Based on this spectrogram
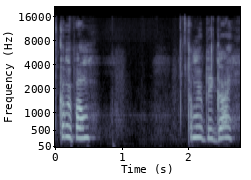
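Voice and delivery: high, soft sing-song call to the dog; high pet call. Real, not acted. Owner coaxing her dog to come, high and soft. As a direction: coax the dog over in a lifted voice. Calling the dogs over.

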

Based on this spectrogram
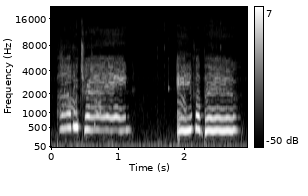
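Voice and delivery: high, drawn-out coo; cutesy high singsong; singsong baby talk. Pretend. Singsong baby talk to game toddler.

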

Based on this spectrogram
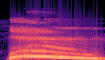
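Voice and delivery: high, drawn-out theatrical gasp; suspiro de espanto. Acted. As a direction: gasp in mock shock at the scoreboard. Reação teatral ao placar do jogo. (suspiro agudo de espanto teatral)

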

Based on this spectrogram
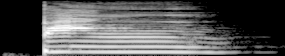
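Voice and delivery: very high pinging sound; ringing bing. Acted. Bullet hitting the fake shark, high ping. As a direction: ring it like a bullet off metal. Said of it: "it goes".

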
